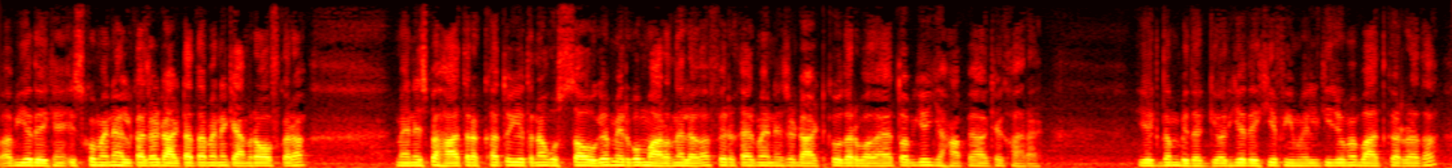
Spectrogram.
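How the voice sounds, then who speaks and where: A man's voice: medium pitch, monotone, fairly quick, highs cut off, slight background noise. A man with a stuffy, congested voice narrates a casual vlog while feeding his goats and chickens, coaxing the animals as he goes. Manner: chatty, coaxing the animals directly. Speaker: vlogger raising goats and chickens at home.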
